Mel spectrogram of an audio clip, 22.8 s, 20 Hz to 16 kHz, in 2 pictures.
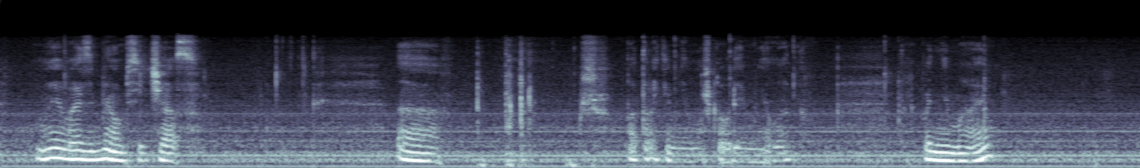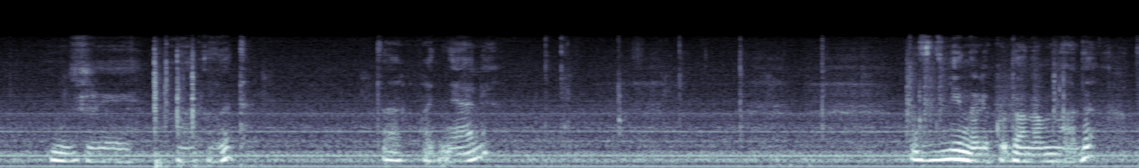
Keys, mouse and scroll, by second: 0.6-7.2 middle drag, 7.2 shift+a, 8.0-12.9 middle drag, 12.9 g, 18.3-22.7 middle drag.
